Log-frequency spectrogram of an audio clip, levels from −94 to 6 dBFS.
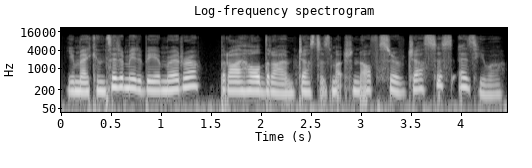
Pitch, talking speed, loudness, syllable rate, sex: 190 Hz, 325 wpm, -18 LUFS, 8.0 syllables/s, female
